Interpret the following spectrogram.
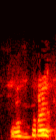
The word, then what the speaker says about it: Utrecht: Gimana sih bacanya? Utrecht ya?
